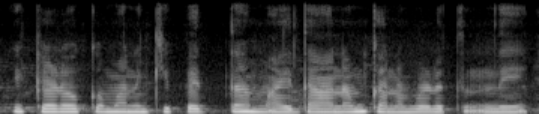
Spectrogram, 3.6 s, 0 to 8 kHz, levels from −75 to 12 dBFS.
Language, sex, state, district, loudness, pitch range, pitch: Telugu, female, Telangana, Hyderabad, -14 LUFS, 190-215 Hz, 205 Hz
